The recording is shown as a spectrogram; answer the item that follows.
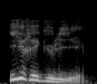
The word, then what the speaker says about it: irrégulier: Irrégulier. Okay, remember, I-E-R at the end of your word here, it will be ye, okay? Irrégulier. Irrégulier.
